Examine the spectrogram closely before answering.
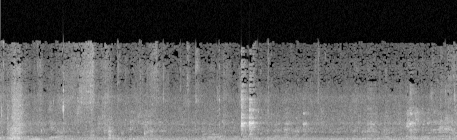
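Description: A young woman slurps noodles loudly up close.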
